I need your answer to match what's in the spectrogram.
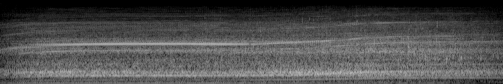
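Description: A kitchen mixer runs in a bucket of water to imitate a motorboat, making a steady motorized whir with a bright tonal hum, running continuously and fairly loud with a slight gliding pitch and no talking.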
